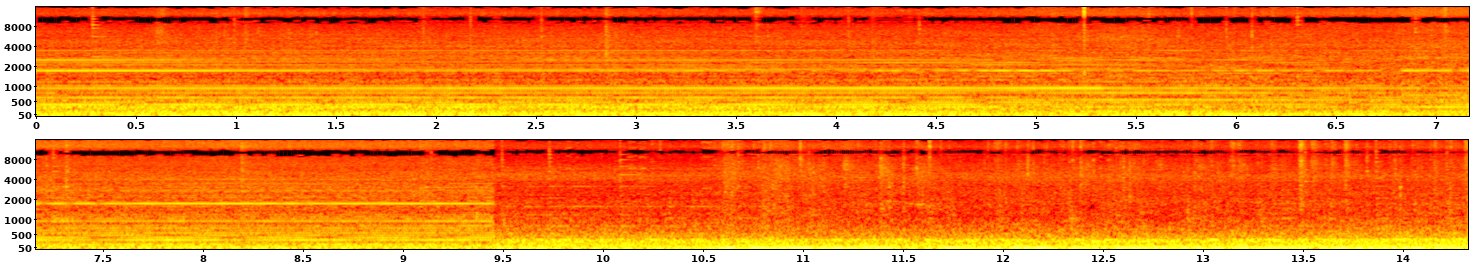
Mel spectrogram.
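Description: Ambient background music with long held tones, cut off abruptly about nine seconds in. It gives way to a loud, deep rumble of a jet airliner rolling along the runway after touchdown, heard from inside the cabin.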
